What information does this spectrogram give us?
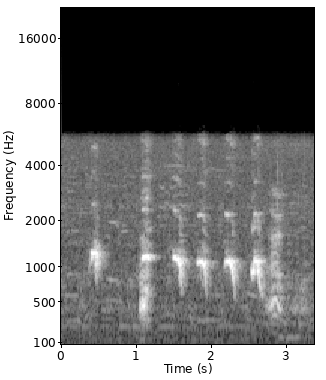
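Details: Female pet parrot barking like a small toy-type dog: a rapid series of seven short yapping barks, roughly three per second after the first, each a brief falling yelp.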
